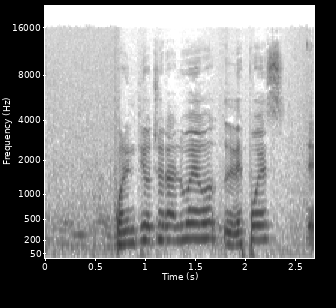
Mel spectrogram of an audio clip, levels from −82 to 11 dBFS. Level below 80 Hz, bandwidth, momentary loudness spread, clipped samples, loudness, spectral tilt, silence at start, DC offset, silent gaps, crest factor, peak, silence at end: -40 dBFS; 17 kHz; 14 LU; under 0.1%; -17 LUFS; -5 dB/octave; 0 s; under 0.1%; none; 18 dB; 0 dBFS; 0 s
